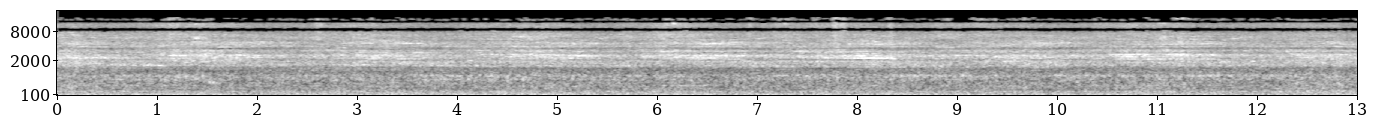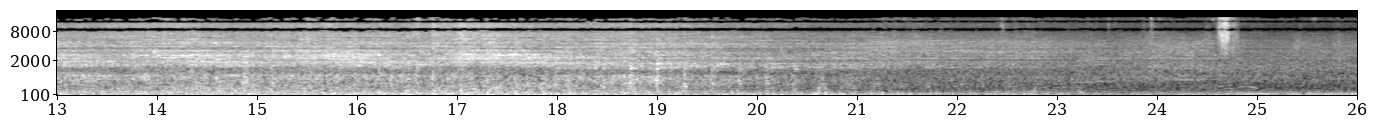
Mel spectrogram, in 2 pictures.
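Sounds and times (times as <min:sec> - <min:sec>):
train cars rolling on rails: 0:00.0 - 0:26.0.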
